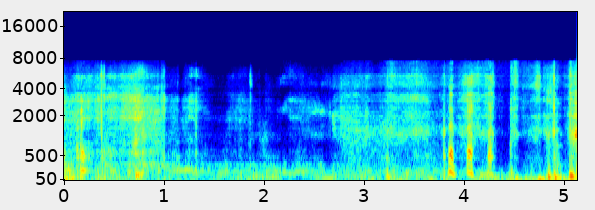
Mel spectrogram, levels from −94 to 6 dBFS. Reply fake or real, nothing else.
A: fake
